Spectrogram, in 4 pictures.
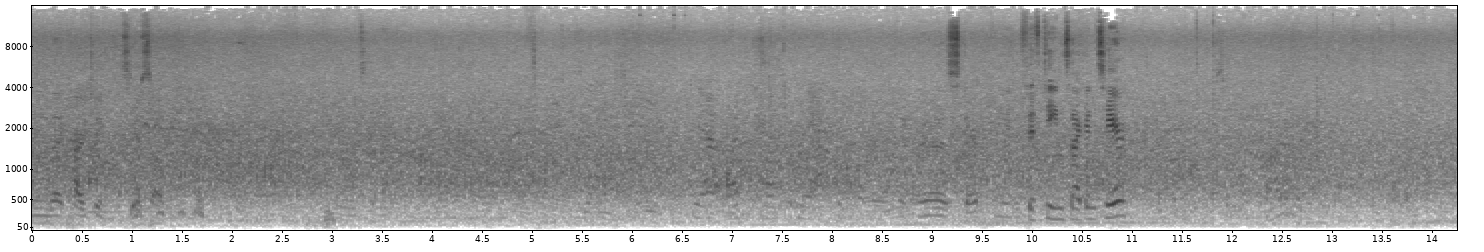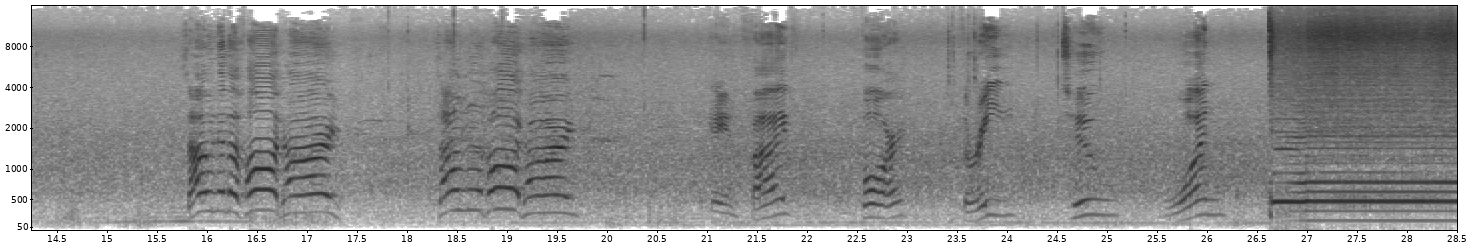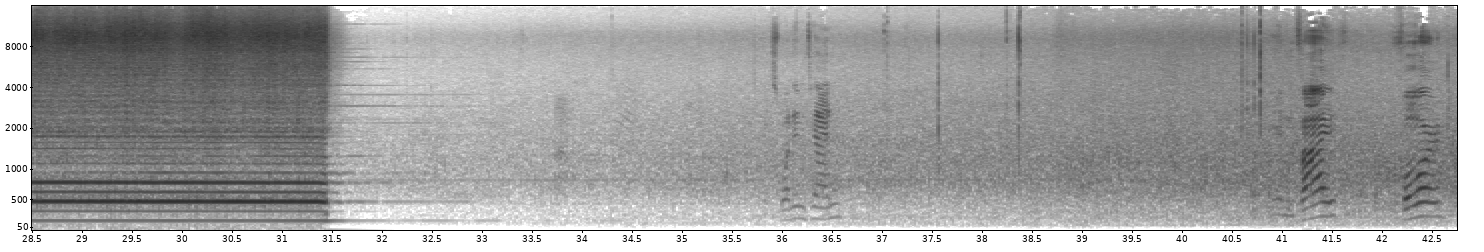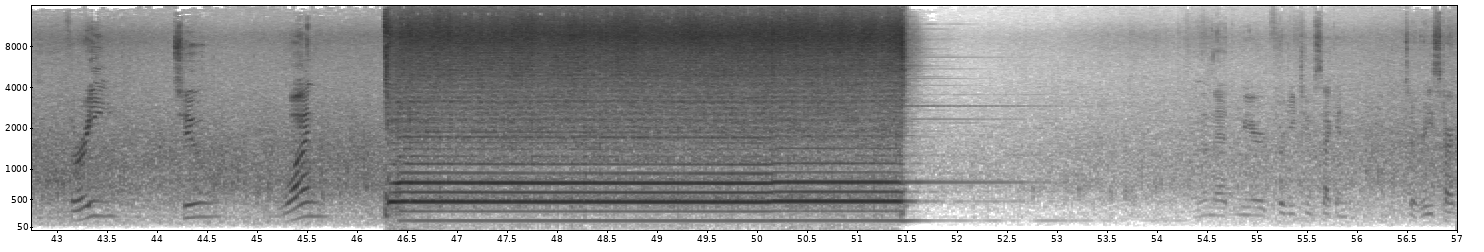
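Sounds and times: fog signal whistle blast: 0:26.6 - 0:32.1, 0:46.3 - 0:52.8.

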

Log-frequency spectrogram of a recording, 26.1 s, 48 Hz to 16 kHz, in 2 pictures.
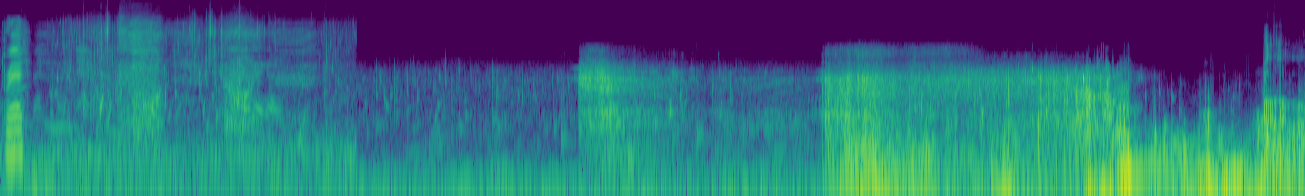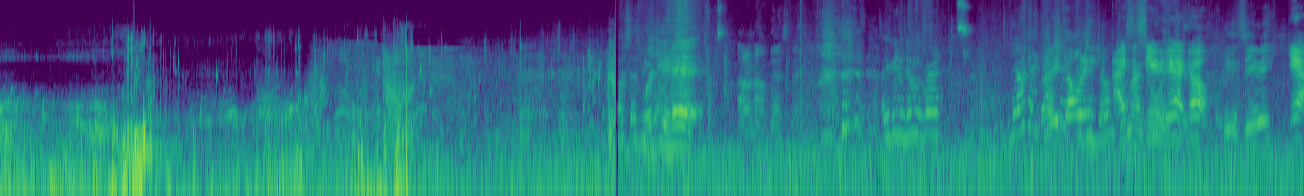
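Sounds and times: muffled water gurgling and sloshing: 0:00.0 - 0:19.2.

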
